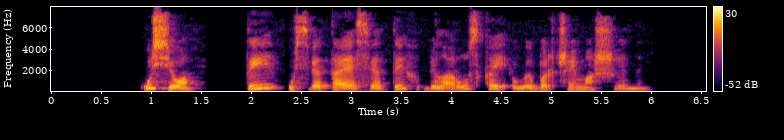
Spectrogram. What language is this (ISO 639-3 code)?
bel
